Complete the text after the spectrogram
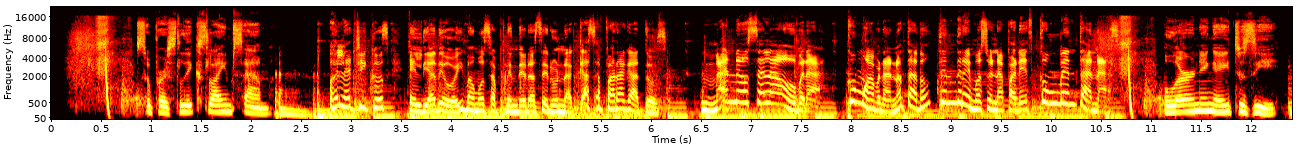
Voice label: elearning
